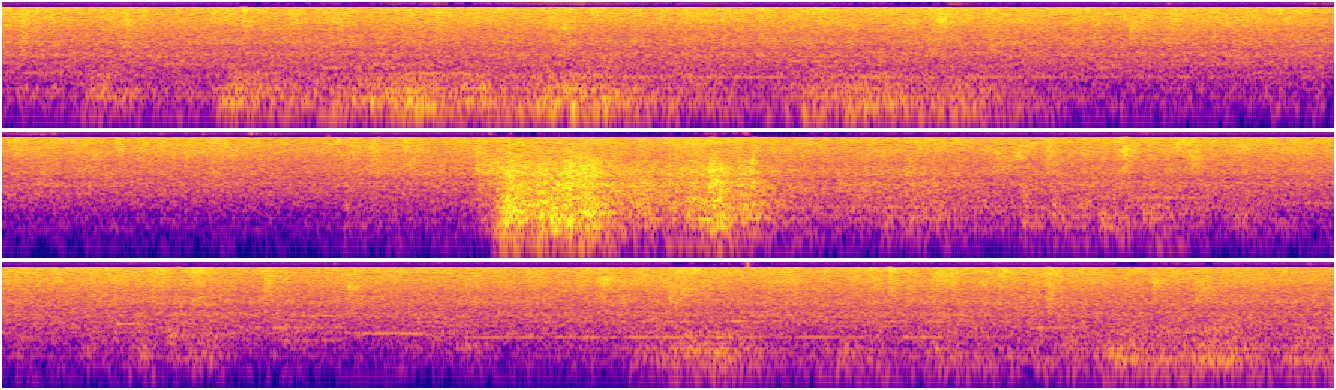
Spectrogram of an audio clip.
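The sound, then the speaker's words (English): Steady rain hisses throughout while low thunder rumbles come and go, with one louder, sharper crack near the middle. Soft music plays faintly underneath, and no one speaks. “In a moment, we're just going to hear some sound of rain, hopefully.”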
